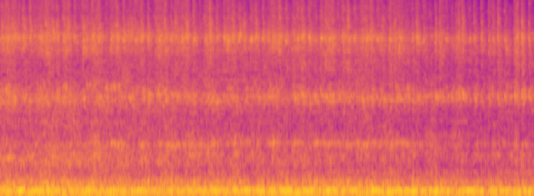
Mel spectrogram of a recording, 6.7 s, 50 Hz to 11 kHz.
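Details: 1971 Chevrolet Camaro SS with 402 big-block V8: loud, deep idle with an uneven, lumpy beat and loping firing pulses; rough idle, cause not stated.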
